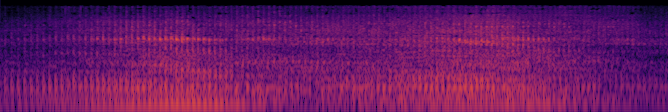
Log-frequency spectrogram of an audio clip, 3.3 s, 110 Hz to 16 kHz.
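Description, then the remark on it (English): Motorbike engines of more than 20 armed militants roaming the countryside drone and rev, swelling louder twice as they pass, with a steady buzzing hum in between and no voices. “Out in the countryside, more than 20 militants roam freely on their motorbikes, rifles and rocket-propelled grenade launchers on show.”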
